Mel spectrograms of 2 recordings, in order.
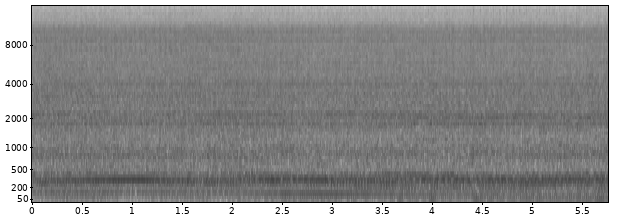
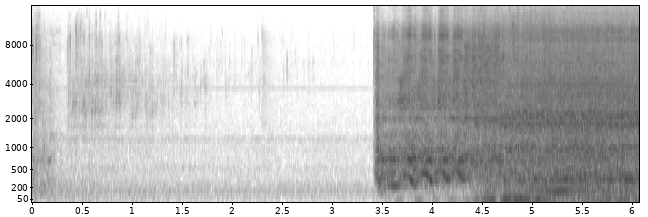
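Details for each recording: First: MGB GT first start after head gasket replacement, valves ground and electronic ignition fitted: engine catches and settles into a steady, even idle with no misses or knocks; a large coolant leak is found underneath. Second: MGB GT first start attempt after head gasket replacement, valves ground and electronic ignition fitted: steady rhythmic cranking near four beats a second that never fires; engine turns over but won't start, cause not confirmed.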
